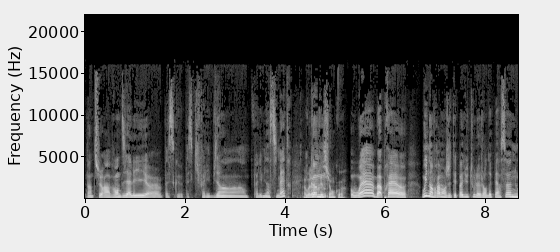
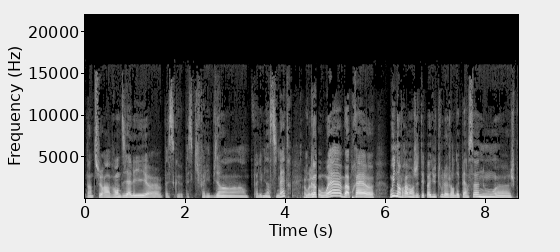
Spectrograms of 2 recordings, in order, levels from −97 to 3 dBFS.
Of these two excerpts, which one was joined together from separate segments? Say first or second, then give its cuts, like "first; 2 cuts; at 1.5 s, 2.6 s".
second; 1 cut; at 4.6 s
